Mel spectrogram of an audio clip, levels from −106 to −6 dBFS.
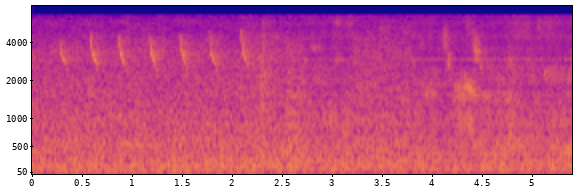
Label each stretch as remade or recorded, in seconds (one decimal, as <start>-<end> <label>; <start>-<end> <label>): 0.0-2.7 recorded; 2.7-3.2 remade; 3.2-3.8 recorded; 3.8-5.4 remade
